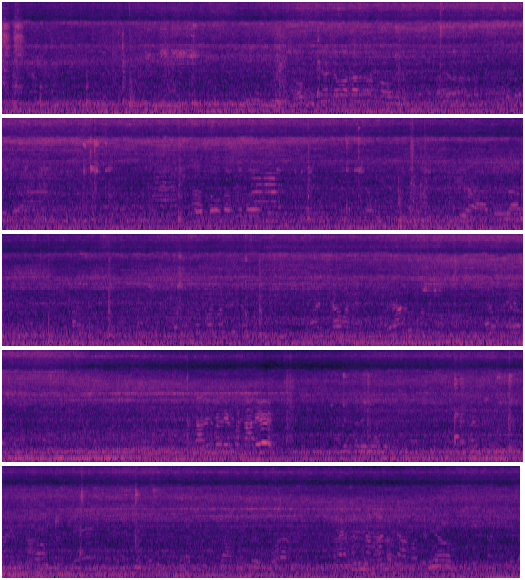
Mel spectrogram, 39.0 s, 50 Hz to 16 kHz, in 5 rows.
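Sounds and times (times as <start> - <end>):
hiss of burners and steaming pans: 0.0 - 39.0
voices chattering: 0.2 - 39.0.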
